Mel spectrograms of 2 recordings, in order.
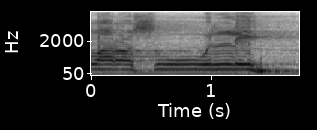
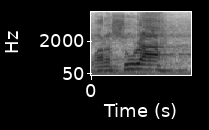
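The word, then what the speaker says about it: وَرَسُولُهُ: Wa annallaha barium minal musyrikina wa rasulih. Artinya Allah tidak melindungi orang musyrik dan tidak melindungi Rasulullah. Salah. Salah itu yang benar bacanya. Waallahaium minal musyrikinaasulah. Jangan warasulih tapi wa rasul.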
